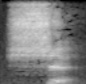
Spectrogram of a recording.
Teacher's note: going down, fourth tone.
